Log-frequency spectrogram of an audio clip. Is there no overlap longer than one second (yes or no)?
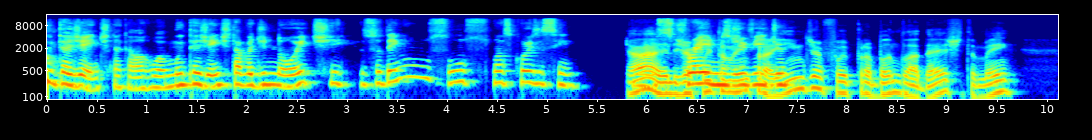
no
